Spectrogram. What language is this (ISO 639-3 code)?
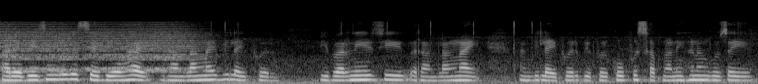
brx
